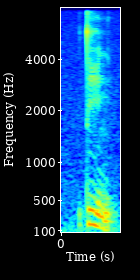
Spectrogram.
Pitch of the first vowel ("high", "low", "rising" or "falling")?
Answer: falling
